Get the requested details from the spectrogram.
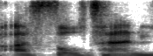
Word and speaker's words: Uselton: Well, we are, unfortunately, have a difficult last name, Usselton, U-S-E-L-T-O-N.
